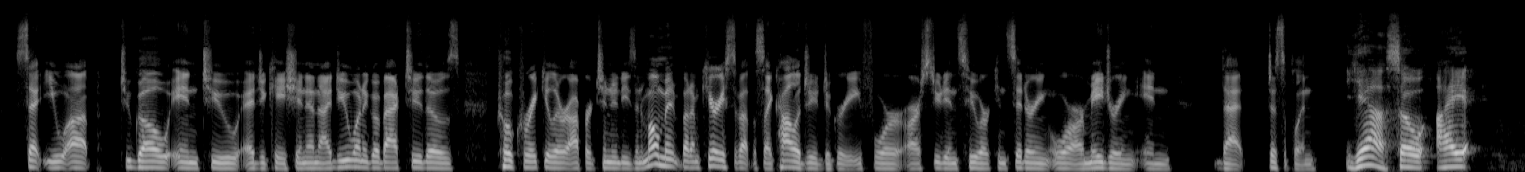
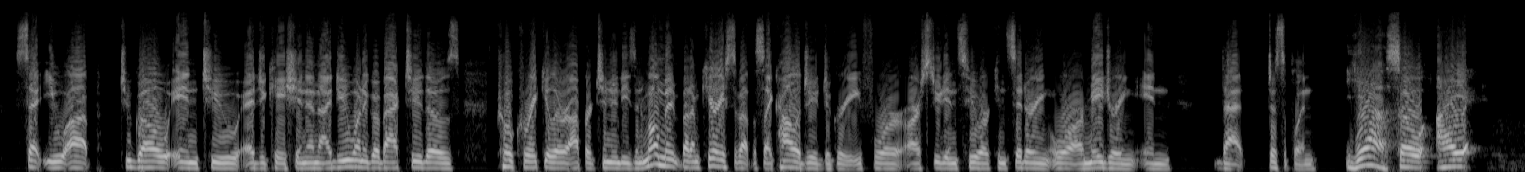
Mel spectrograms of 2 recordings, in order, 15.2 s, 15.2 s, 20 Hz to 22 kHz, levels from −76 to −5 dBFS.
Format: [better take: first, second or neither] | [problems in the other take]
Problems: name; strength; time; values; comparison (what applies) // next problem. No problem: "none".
first | distortion; heavy; 14% of the sound clipped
